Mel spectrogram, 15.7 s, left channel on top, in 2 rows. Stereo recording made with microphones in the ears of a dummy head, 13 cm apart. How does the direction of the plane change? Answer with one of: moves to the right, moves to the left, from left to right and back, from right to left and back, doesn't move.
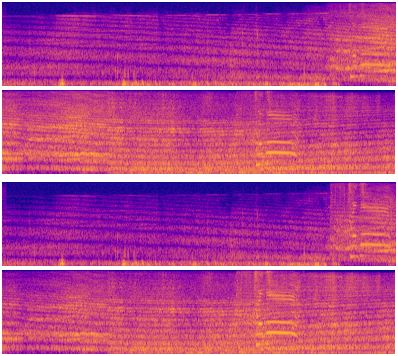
moves to the right.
